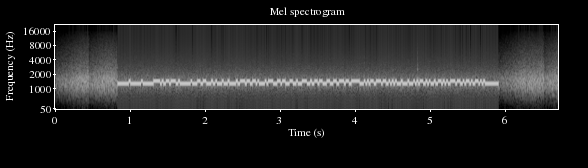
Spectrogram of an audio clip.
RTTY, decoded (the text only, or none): UCQK GZLPNLI TS YQSFR DR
